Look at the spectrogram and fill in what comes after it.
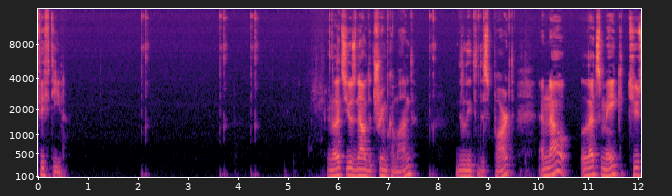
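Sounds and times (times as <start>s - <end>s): faint computer mouse clicks: 2.0s - 2.3s, 3.6s - 4.5s.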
